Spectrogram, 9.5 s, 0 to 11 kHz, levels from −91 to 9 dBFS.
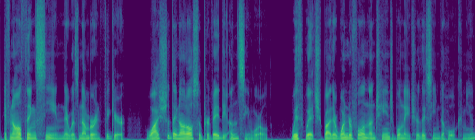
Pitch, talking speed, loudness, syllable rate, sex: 105 Hz, 200 wpm, -20 LUFS, 5.9 syllables/s, male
